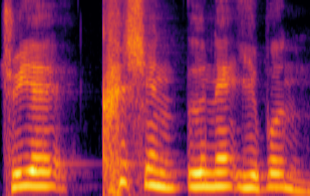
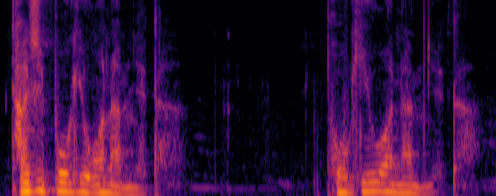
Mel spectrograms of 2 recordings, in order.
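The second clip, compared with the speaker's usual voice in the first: low, near-whispered prayer; hushed plea; 7 semitones lower, 13 dB quieter than usual. Acted. Blind man asks the Lord for sight, hushed plea. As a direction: drop to a soft, low plea. Acted plea narrowing to one wish.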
